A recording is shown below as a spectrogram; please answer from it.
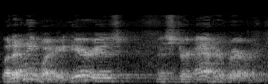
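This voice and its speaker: A man's voice: fairly high pitch, very animated, moderate pace, bright, forceful tone. A man hosting a live stage event, introducing a cast in an informal, unscripted way with a self-deprecating, joking manner. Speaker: master of ceremonies introducing a cast. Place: live on stage at an old-time radio event. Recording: very echoey, noisy hall, distant mic.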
